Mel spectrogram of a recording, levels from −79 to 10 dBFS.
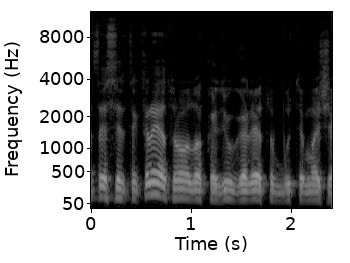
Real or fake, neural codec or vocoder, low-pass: real; none; 10.8 kHz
